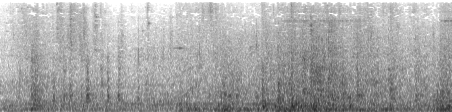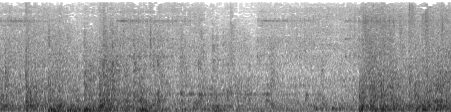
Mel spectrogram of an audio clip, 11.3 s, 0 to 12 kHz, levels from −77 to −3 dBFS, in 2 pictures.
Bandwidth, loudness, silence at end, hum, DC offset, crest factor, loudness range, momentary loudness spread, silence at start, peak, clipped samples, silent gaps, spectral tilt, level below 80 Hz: 11.5 kHz; -22 LUFS; 0 s; none; under 0.1%; 18 dB; 5 LU; 11 LU; 0 s; -4 dBFS; under 0.1%; none; -5 dB/octave; -30 dBFS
